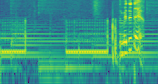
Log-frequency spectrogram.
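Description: A glittery toy phone is being dialed, giving a series of steady electronic beep tones with short gaps between them. A brief burst of rustling handling noise follows at the end.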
